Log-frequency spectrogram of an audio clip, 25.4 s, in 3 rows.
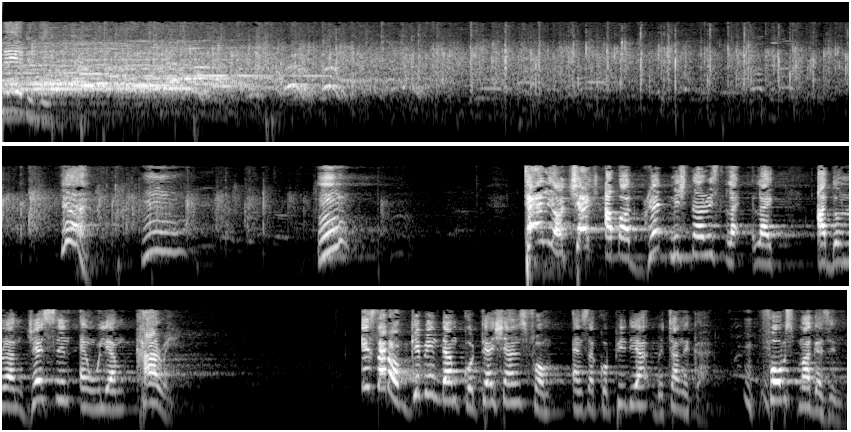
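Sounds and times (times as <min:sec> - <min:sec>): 
audience shouting: 0:00.0 - 0:06.0
audience clapping: 0:00.0 - 0:12.5
speech: 0:09.2 - 0:10.1, 0:14.2 - 0:18.7, 0:20.8 - 0:25.3.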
